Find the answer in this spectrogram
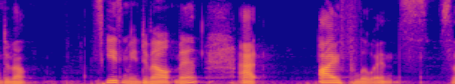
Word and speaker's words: AIfluence: excuse me development at ifluence so that's how we pronounce it like your eye i fluence um and basically this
